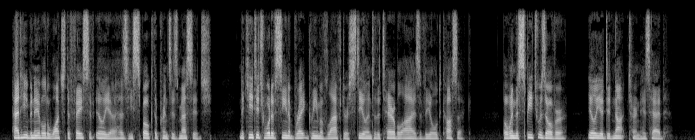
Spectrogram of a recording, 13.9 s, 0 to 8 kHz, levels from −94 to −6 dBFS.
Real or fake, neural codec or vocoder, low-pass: real; none; 7.2 kHz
